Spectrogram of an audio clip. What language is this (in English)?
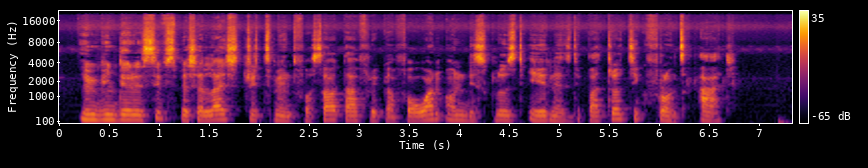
Nigerian Pidgin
